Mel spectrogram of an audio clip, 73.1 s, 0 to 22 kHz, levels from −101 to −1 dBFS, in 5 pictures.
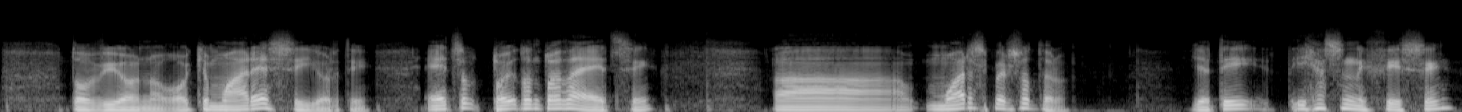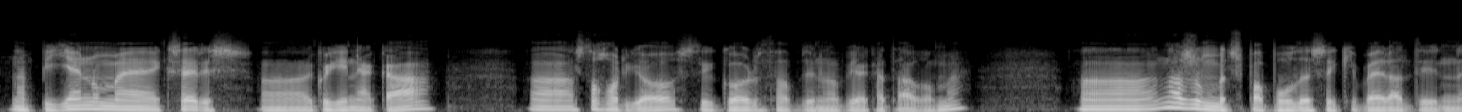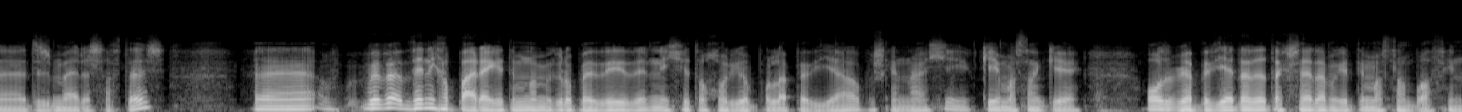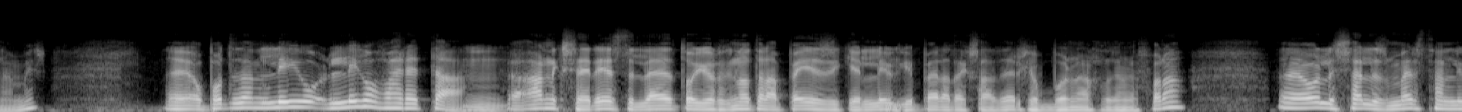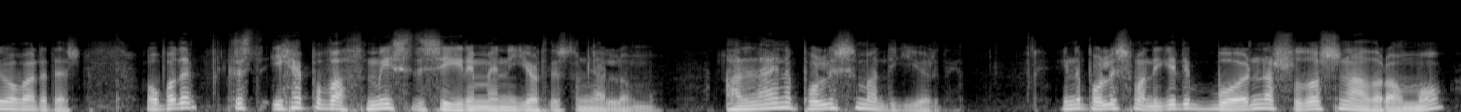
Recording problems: muffled; very; fading above 3.5 kHz
wrong speed, natural pitch; too slow; 0.6 times normal speed

